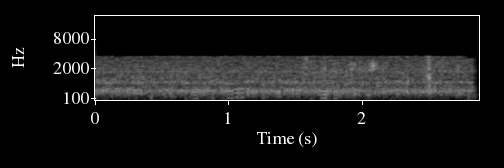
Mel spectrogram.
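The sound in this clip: A parked vehicle's engine idles steadily after earlier stalling, a continuous low, even rumble with a few faint knocks and no voices.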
